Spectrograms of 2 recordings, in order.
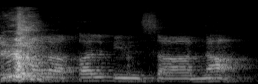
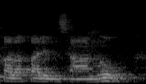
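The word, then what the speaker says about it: خلق الإنسان: The combination of the two words will be Khalaqal Insana. You will not speak Khalaqal Insanu. Khalaqal Insana.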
